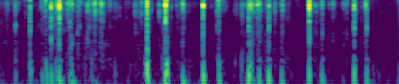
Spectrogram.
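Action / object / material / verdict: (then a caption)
tap / wooden-framed computer keyboard / wood / none. A compact, solid wooden-framed computer keyboard, held in both hands, is typed on with the fingertips in about seventeen irregular taps. Each keypress lands as a short, dry, low thud with a brief clicky top and almost no ring.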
